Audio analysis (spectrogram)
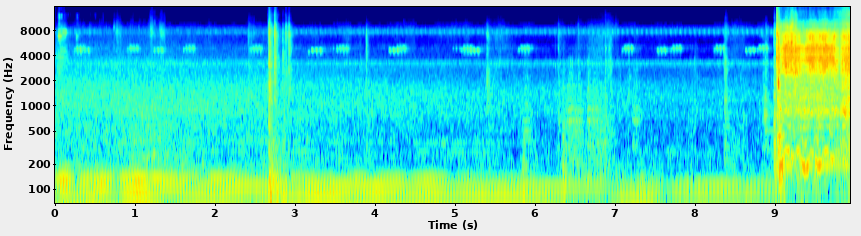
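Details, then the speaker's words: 1965 Mustang 289 V8 at its first start after a camshaft replacement, after sitting a while, given some gas. Uneven cranking for several seconds before it barely catches; fuel not yet pumped from the tank to the carburettor: slow start. "[Applause] well that sounded pretty good it just needs a little time to pump up some gas from the tank to the carburetor i'll give it another juicing fire it one more time"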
